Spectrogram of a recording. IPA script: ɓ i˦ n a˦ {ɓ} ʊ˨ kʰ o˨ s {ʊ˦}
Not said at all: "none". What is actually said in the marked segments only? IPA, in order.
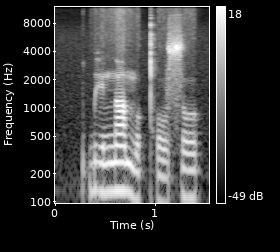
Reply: m, ʊ˦

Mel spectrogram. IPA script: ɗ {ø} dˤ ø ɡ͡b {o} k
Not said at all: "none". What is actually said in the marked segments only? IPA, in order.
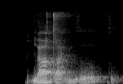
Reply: u, o

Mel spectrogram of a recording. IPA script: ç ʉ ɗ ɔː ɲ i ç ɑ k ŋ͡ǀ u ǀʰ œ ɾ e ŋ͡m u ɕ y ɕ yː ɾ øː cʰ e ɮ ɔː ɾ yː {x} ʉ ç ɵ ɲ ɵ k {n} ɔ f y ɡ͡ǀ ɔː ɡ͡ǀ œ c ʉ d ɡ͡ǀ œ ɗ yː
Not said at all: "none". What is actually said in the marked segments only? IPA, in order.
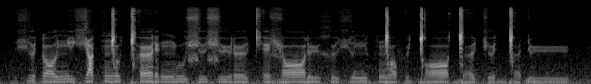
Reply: x, ŋ͡ǀ

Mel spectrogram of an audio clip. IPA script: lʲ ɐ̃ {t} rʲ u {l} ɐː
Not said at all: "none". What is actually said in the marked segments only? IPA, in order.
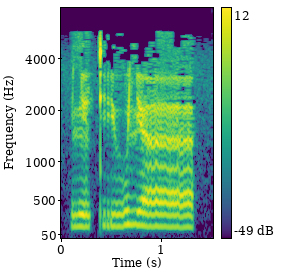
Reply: t, lʲ

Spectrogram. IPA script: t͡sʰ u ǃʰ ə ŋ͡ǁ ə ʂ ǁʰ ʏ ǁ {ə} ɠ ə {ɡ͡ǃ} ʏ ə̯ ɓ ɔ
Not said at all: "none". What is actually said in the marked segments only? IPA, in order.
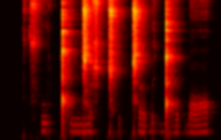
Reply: ə, ɡ͡ǃ

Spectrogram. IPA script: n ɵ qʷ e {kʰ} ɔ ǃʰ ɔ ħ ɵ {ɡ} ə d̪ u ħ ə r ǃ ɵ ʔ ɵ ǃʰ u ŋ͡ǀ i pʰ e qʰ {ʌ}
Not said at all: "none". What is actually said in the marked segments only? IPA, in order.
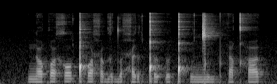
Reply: x, ɡ, ə

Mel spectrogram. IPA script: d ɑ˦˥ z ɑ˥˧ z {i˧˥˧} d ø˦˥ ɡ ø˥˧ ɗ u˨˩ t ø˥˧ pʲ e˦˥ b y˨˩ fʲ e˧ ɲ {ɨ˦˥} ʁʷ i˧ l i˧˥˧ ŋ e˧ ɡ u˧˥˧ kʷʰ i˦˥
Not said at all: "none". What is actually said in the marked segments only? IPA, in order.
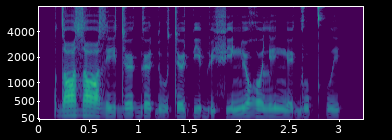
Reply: i˧˥˧, y˦˥

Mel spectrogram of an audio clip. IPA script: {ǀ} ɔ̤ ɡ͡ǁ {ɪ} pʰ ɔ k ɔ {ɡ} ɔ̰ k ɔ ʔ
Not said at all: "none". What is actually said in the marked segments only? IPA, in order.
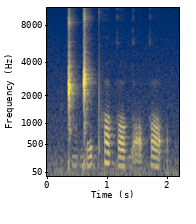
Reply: ǁ, ɪ, ɡ

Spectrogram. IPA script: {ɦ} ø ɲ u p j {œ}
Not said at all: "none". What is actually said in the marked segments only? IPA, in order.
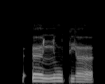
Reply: ʔ, œ

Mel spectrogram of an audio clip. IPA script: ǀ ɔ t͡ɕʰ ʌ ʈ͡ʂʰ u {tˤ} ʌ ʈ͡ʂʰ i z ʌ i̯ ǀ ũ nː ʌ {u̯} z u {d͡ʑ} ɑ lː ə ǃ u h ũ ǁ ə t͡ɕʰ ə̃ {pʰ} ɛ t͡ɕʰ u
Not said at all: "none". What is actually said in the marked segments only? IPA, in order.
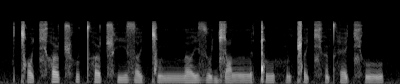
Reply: t̪ʰ, i̯, d͡ʑ, t̪ʰ

